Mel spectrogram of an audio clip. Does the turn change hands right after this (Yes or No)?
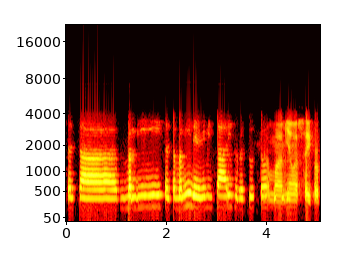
Yes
